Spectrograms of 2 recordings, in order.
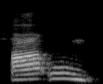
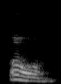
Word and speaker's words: Om: It is a combination of, it is a total of 3 syllables, A, U, and Ma. Some people say it as Aum, Aum. They say that. Some people say Om.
